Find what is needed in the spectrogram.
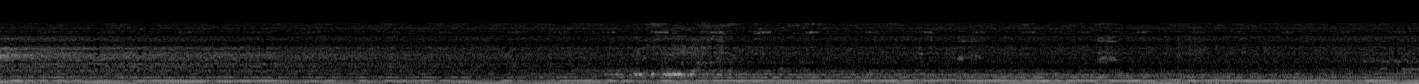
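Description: A low, steady hum or drone, with one brief louder sound about seven seconds in.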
